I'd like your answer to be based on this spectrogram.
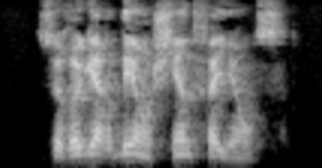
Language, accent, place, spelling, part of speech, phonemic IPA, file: French, France, Lyon, se regarder en chiens de faïence, verb, /sə ʁ(ə).ɡaʁ.de ɑ̃ ʃjɛ̃ d(ə) fa.jɑ̃s/, LL-Q150 (fra)-se regarder en chiens de faïence.wav
- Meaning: to look daggers at each another, to glare at one another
